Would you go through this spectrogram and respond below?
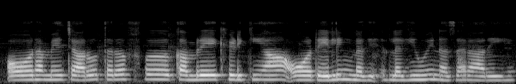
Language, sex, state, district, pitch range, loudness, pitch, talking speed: Hindi, female, Madhya Pradesh, Bhopal, 200-220 Hz, -15 LUFS, 215 Hz, 175 wpm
